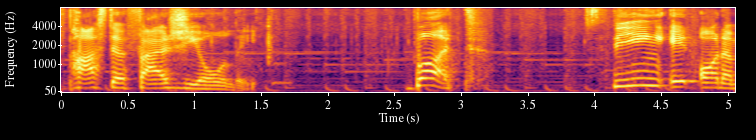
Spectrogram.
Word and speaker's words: pasta fagioli: I say it cuz I know the correct pronunciation it is pasta fagioli but seeing it on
